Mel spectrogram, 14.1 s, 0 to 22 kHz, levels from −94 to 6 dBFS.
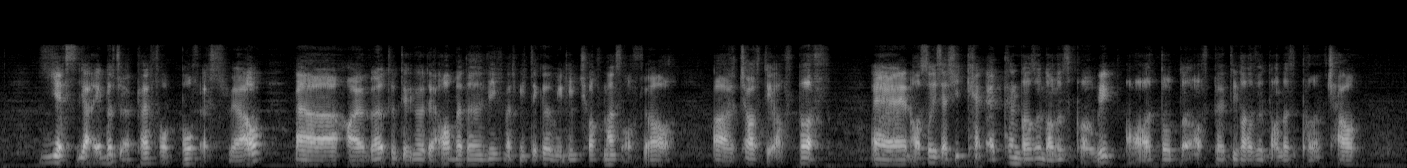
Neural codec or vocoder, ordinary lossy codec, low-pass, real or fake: codec, 44.1 kHz, 2.6 kbps, SNAC; none; 7.2 kHz; fake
